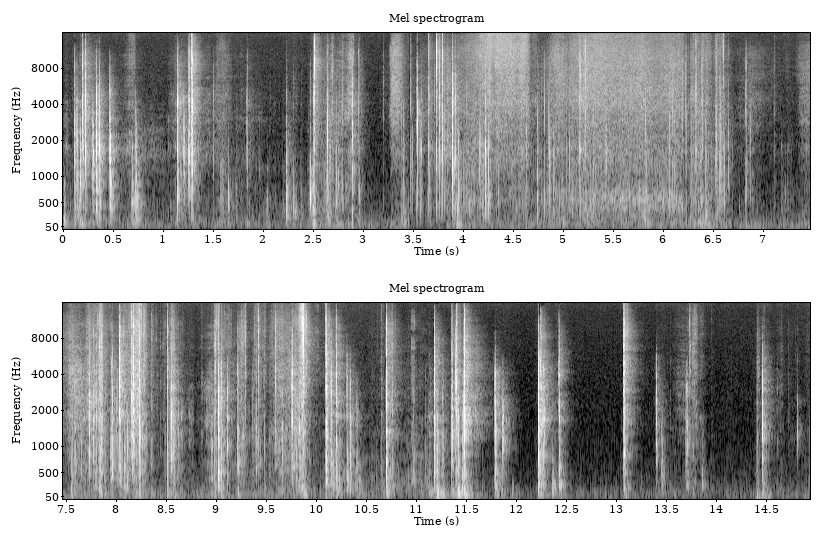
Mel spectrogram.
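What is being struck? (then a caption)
Thick glossy paper catalog. A thick, glossy paper toy catalog, wavy from being sprayed with water, lies open on a table while long dark nails scratch and rub its pages and a hand turns them. Bright, crunchy crinkles and sharp ticks come in quick bursts, with a longer sustained rustle in the middle as a page is turned, and the sound is dry with almost no low end.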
